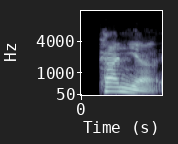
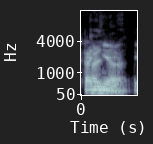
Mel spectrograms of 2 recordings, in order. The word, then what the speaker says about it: Chania: You mentioned Crete, and I don't know how to pronounce the name. Chania? It's on the north side of the island. I think it's spelled Chanai. – Oh, Chania. Exactly. Chania. Exactly.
